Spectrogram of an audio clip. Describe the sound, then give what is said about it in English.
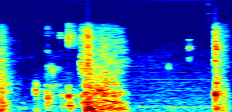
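A drawer is tugged open with effort: a few short knocks and rattles, then a loud, broad scraping slide, followed by a quiet pause and a sharp final clunk. “two drawers that this doesn't even want to open up.”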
